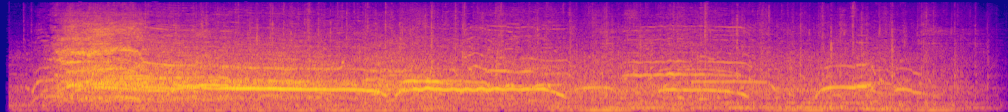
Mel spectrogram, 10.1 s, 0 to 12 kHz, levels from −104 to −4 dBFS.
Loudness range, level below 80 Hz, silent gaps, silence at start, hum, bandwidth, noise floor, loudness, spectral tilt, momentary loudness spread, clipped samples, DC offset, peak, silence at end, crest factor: 9 LU; -44 dBFS; none; 0.1 s; none; 11 kHz; -42 dBFS; -20 LUFS; -4.5 dB/octave; 14 LU; under 0.1%; under 0.1%; -4 dBFS; 0.2 s; 16 dB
